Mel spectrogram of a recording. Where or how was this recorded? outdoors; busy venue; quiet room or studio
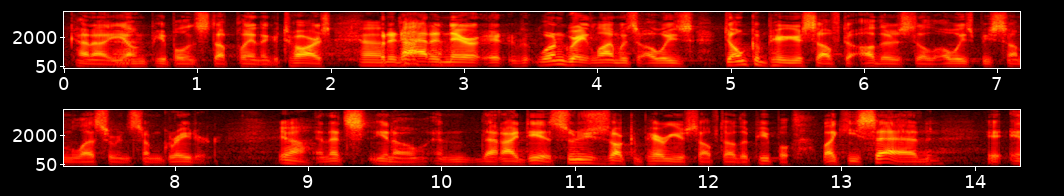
busy venue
